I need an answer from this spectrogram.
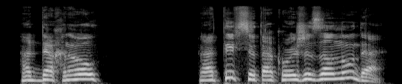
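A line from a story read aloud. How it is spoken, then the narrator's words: Smirking snort. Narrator (Russian): хмыкнул Фенрир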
